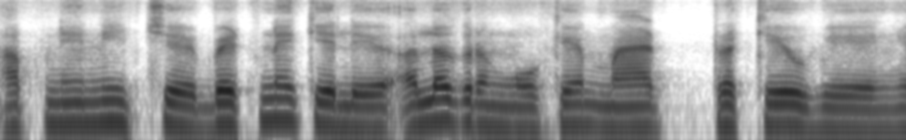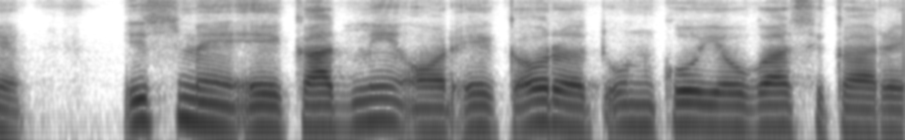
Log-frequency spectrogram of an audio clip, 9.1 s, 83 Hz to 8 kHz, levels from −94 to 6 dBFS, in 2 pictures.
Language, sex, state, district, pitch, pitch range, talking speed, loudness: Hindi, male, Chhattisgarh, Raipur, 130 Hz, 125-140 Hz, 145 wpm, -19 LUFS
